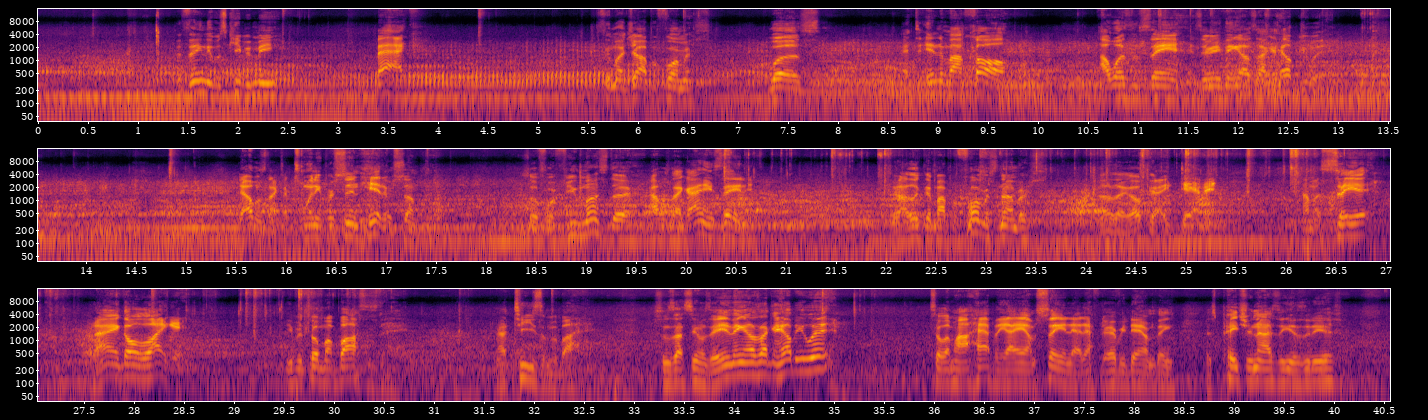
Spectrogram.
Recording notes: Me Walking Talking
